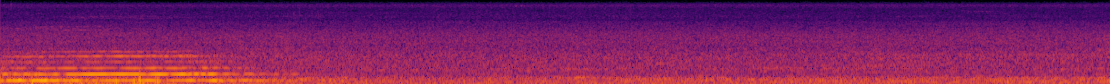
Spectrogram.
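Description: Electric fans whir steadily.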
